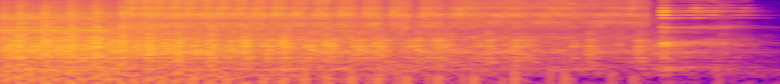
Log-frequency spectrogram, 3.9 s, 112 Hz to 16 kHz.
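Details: Generac GP6500E generator engine, previously stuck partway through rotation, spun over by a braked drill with recoil removed: drill whine over light even puffs near four a second barely loading the drill, then spin-down; compression audible but weak.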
